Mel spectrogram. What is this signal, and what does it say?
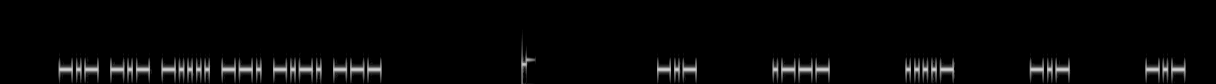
Morse code, heard as a keyed tone, about 27 wpm, spaced as for 15 wpm, 700 Hz. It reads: KK6GCO KJ4KK
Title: USA Call Signs - 6 Characters - 6x Character Spacing - 28wpm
